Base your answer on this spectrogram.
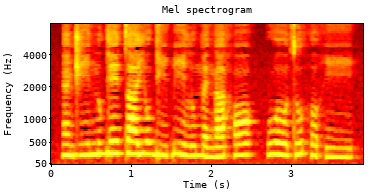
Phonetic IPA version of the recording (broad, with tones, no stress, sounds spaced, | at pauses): ɛ̃˧ d͡ʒ iː˧ n u˦ ɡ eː˦ t aː˦ j o˦ ɡ iː˨˦ ɓ iː˦˨ l u˧ m ɛ˨ ŋ aː˧ h ɔ˦ | w oː˦˨ t u˦ h o˨ h iː˨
